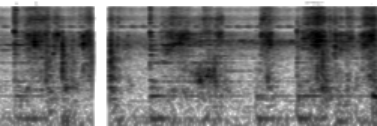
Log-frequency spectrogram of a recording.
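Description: A spoon scrapes and stirs ground spice paste (bata masala) in oil in a pan for chicken kosha, a steady rasping, clinking rhythm close up with a brief gap of silence.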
